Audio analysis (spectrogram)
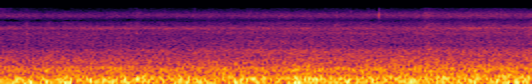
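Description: Waves wash against a brick beach in a constant, dense roar while wind buffets the microphone. No talk is heard over the surf.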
